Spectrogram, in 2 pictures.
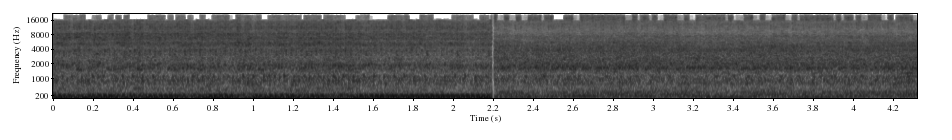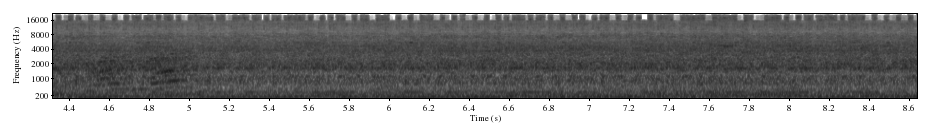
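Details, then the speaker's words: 2010 Camaro SS with turbo Vortec 4200 inline-six swap, just after its very first start, lit off right away, run briefly without coolant: loud at first, then smooth even idle with steady low beat, no misfire. "I was kind of amazed at how well the car started being that it was literally the first time we ever uh tried to fire the vehicle it literally lit off right away"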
